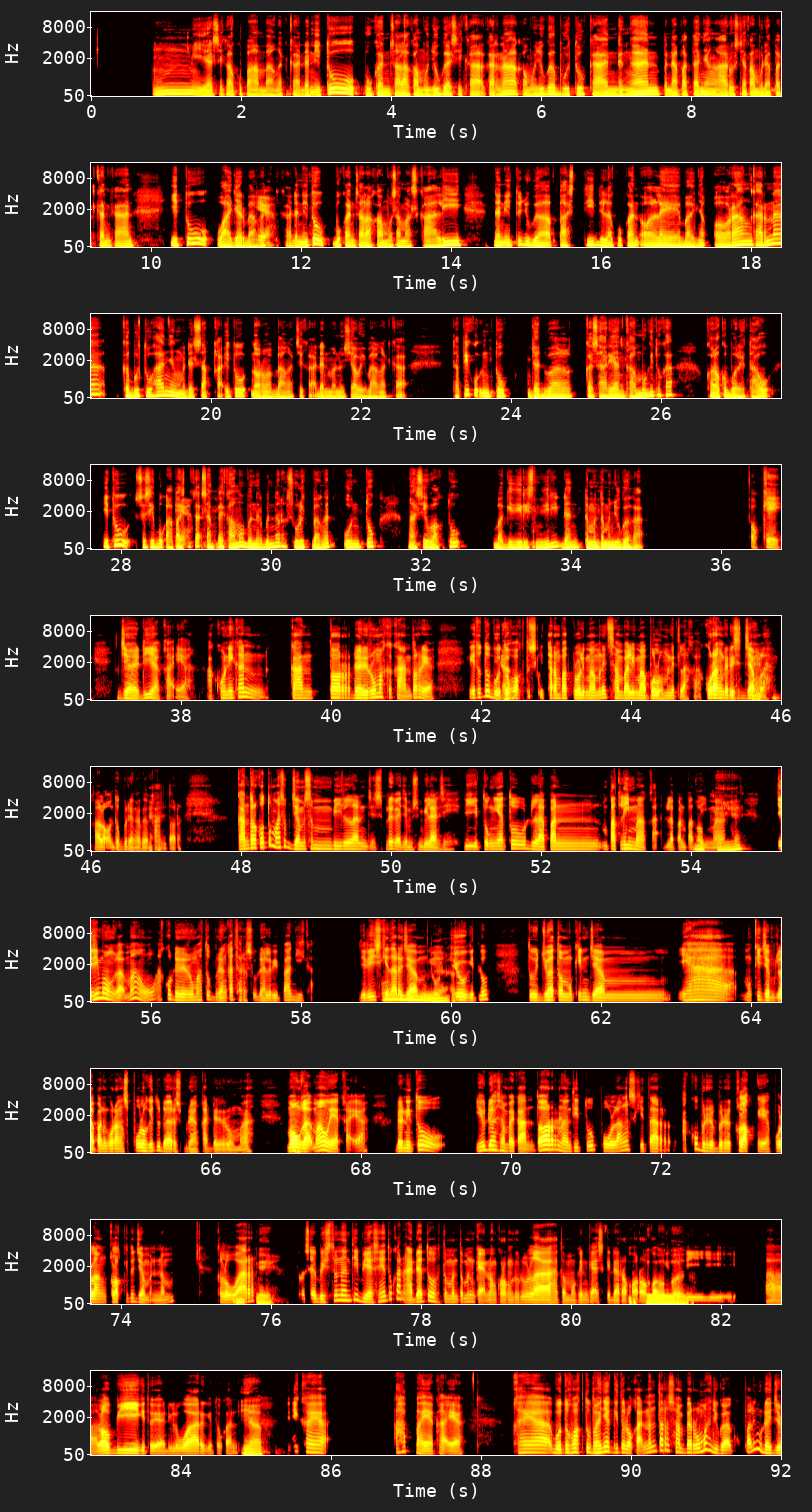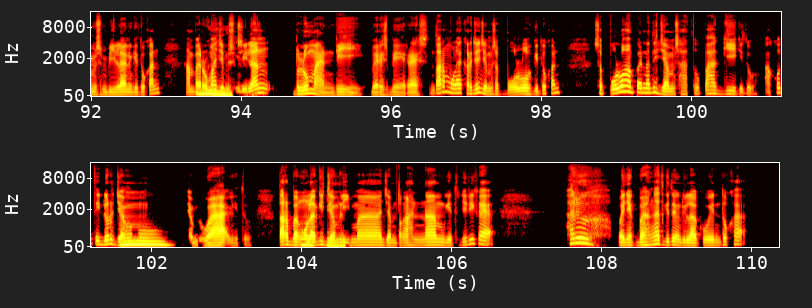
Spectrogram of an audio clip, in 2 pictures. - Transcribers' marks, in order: tapping; in English: "clock"; in English: "clock"; other background noise; "entar" said as "nentar"
- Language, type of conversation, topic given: Indonesian, advice, Bagaimana saya bisa tetap menekuni hobi setiap minggu meskipun waktu luang terasa terbatas?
